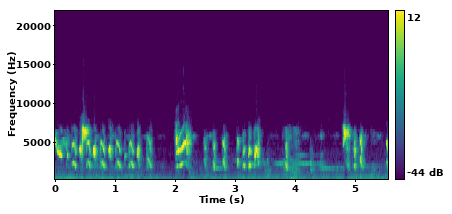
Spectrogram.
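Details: Female little spiderhunter calling for a male to excite him, with rapid, high, metallic chirp series, a sudden loud burst midway, and a thin lower whistle trailing near the end.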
